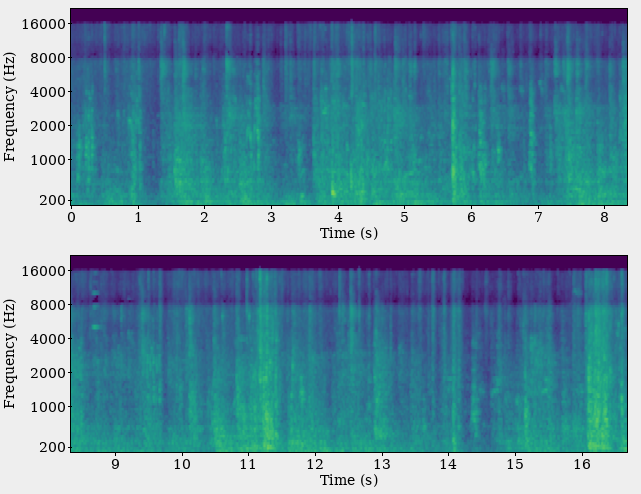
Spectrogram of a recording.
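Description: Young mandarin ducks calling softly in their pen.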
